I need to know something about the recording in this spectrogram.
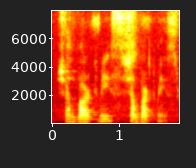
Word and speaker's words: shalwar kameez: I'm gonna pack up my stuff to go home with like all my fancy new shalwar kameez. Is that how you say it? Shalwar kameez, right?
